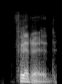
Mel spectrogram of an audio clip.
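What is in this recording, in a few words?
"fitted", American English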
